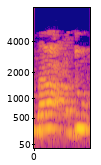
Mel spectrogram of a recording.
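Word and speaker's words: بعدُ: Nah, mim ba'du, coba. Mim ba'du. Gimana wakafnya? Mim ba'du. Mim ba'du. Dalnya harus kita kelihatan.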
